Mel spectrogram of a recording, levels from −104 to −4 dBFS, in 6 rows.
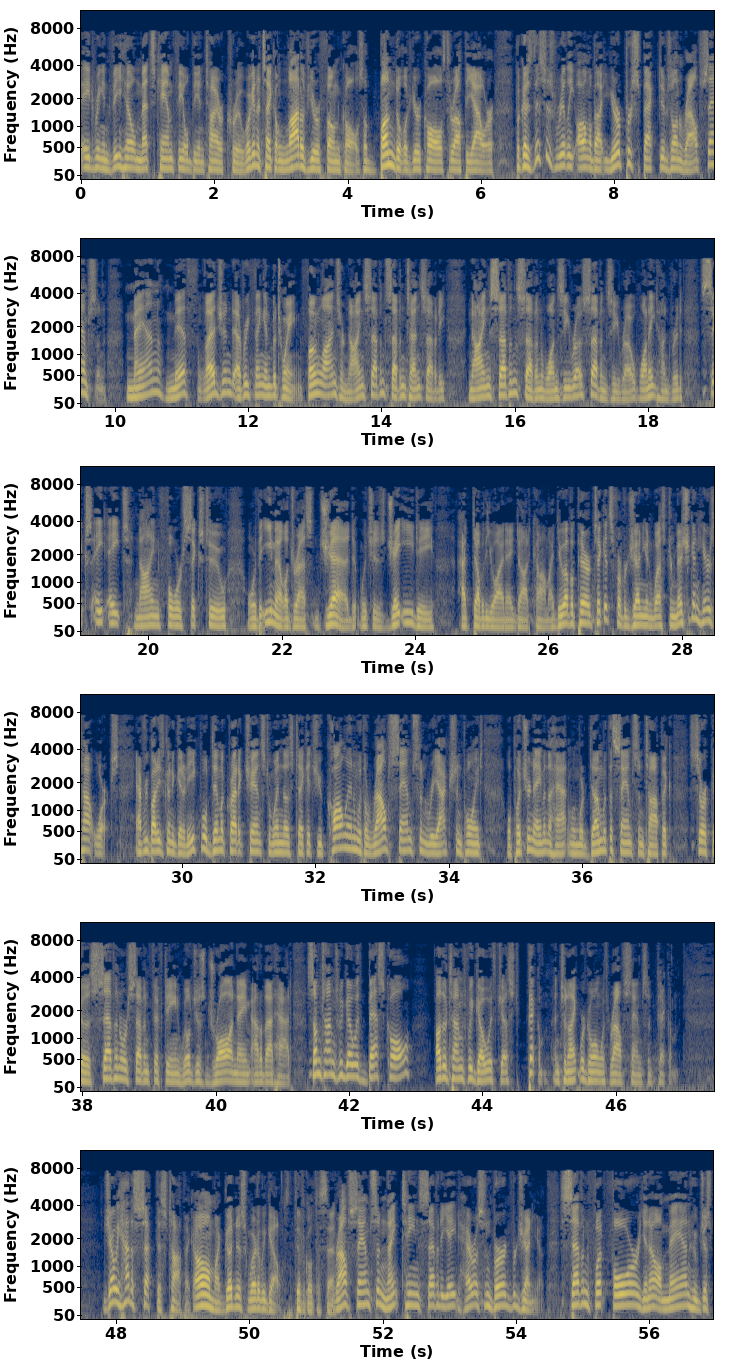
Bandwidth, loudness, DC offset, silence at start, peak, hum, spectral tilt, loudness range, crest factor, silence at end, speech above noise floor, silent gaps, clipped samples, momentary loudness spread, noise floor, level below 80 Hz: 8 kHz; -28 LUFS; under 0.1%; 0 s; -6 dBFS; none; -5.5 dB/octave; 4 LU; 20 dB; 0.05 s; 31 dB; none; under 0.1%; 9 LU; -59 dBFS; -50 dBFS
